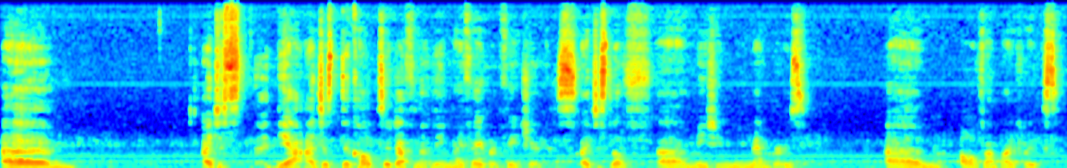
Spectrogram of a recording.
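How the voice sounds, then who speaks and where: A woman chatting casually in a rambling vlog, filling pauses with "um" and laughing often. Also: low-pitched, flat delivery, noisy background. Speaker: vlogger answering model-challenge questions. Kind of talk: casual chat.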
